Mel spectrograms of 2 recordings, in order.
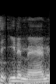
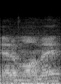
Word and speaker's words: edamame: okay okay yeah we do what I was edaman you mean edamame yeah edamami how do they know what he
